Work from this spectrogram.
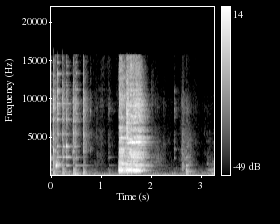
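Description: Two eggs beaten in a bowl for yeast rolls: a quick run of light clinking taps of utensil against the bowl, then a brief louder scraping whisk burst and one final clink, close and alone without talk.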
